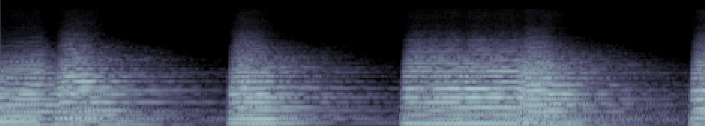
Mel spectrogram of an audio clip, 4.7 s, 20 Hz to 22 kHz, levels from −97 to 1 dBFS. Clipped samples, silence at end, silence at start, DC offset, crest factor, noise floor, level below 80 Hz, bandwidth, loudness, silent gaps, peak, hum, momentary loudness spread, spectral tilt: under 0.1%; 0 s; 0 s; under 0.1%; 16 dB; -50 dBFS; -46 dBFS; 8 kHz; -27 LUFS; none; -12 dBFS; none; 21 LU; -7 dB/octave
